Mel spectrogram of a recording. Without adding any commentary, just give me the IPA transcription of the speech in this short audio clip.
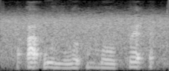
ʔä˦ʔwi˨wʊ˦ʔ mo˨pɛ˦ʔ

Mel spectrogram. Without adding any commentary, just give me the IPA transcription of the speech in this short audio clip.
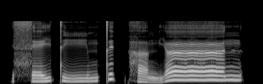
se˨˥jt̪iː˨˧m t̪ɪ˥k̚hɐ˨˩ŋjœː˥n

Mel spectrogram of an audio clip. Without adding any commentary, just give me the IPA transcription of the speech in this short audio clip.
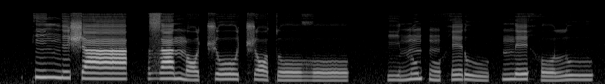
kĩ˦ŋɪ˦ʃaː˦ | za˦nɔ˨t͡ʃoː˦ t͡ʃɔ˦˨toː˦ɣoː˦ | i˨nũ˦pũ˨he˦ ɾu˦˨ | ne˦ho˨ lu˦

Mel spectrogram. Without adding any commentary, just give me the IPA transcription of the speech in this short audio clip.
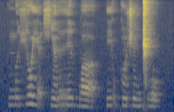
n̪uçojɛ̰çɛ̃ ri bʌ | jṵkõʃẽɡ͡ǁu

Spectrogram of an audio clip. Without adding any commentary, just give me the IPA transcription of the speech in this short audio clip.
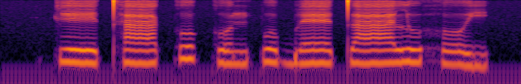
keː˩t̪ʰaː˩˧ ko˥˨ko˩n po˥˨bɛː˧t̪aː˧˥ lu˧˥hoː˧˩j

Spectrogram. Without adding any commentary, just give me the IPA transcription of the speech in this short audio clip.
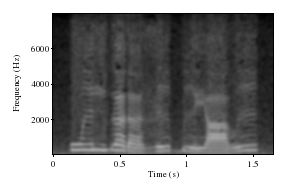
wi˦nɡɛ˦˨ ɾɛ˨zi˦ ɓi˨jaː˨ βi˦

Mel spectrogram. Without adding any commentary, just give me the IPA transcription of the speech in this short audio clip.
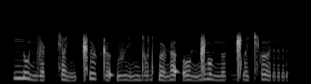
nu˥˩nzɐ˨˦ʈcɐ˧˩˧ɲ ǁʉ˥˩ʈɵ˧˩˧ʔvi˧˩˧ ndo˨˦dk͡pɵ˧˩˧ ɳɐ˥˩ʔo˥˩ ŋ͡ǁo˥˩n̪ɵ˨˦ɡ͡ǁɐ˥˩cʰɵ˥˩r

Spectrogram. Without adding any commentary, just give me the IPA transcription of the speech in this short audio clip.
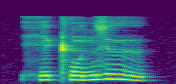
hi˧ʈʰũ˧ nzʉ˦˨

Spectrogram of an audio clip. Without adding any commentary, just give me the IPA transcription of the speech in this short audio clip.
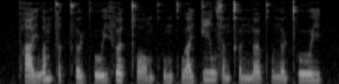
pʰaː˨˧jwɐ˥mt͡sɐ˨˥t̚ t̪ʰɵ˨˥ɥpʰuː˨˧j fœː˧t̚t̪ʰɔː˨˩mkʷʰɐ˨mkʷʰaː˨j kiː˥wsɐ˨˩n kʰɵ˨˩nn̪œː˨ kʷʰɐ˨nɵ˨˩ɥt̪ʰuː˥j

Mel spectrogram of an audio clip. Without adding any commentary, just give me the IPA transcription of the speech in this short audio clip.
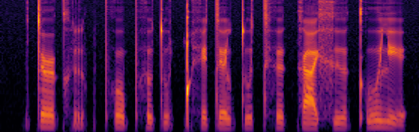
tə˞kʰruk pʰo pʰətʷə˞ ǃʰetɘltʷe tʰɘ ka xʲuə̯ kʼulʲe

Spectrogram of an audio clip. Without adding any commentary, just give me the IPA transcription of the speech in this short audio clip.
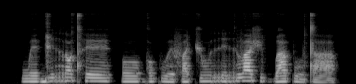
weː˨ɡi˦ rɔ˦tʰeː˦ | oː˨ ɡɔ˦kʷeː˨fa˦ t͡ʃuː˦ri˦r va˦ʃi˨ ɡ͡ba˦puː˨ta˨

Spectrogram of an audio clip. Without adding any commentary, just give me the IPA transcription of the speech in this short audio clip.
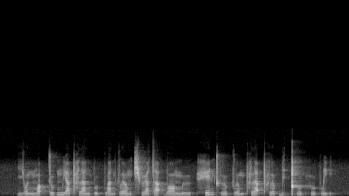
jo˧n mɔ˥˩ʔtu˥˩ʔ mi˧a̯pʰla˧n pu˦˥ʔkwa˩˦n klɤː˧mt͡ɕʰɯ˨˩a̯ta˥˩ʔ bɔː˥˩mɯː˨˩ | heː˥˩nkʰlu˨˩ʔklo˩˦m pʰla˦˥ʔpʰlo˦˥k̚ bi˨˩t̚kʰwu˨˩ʔhuː˧kwi˦˥ʔ

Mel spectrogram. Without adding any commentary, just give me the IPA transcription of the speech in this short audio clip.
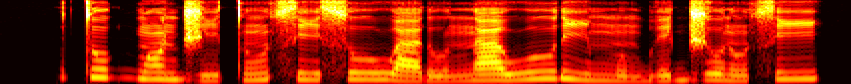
to˦ɡ͡bɔ̃˧d͡ʒi˨tũ˨˦ si˧su˧wa˨ ɾu˨na˧ wu˧ɾi˨ mũ˨be˨˦d͡ʒo˦˨ɾũ˨˦ si˦

